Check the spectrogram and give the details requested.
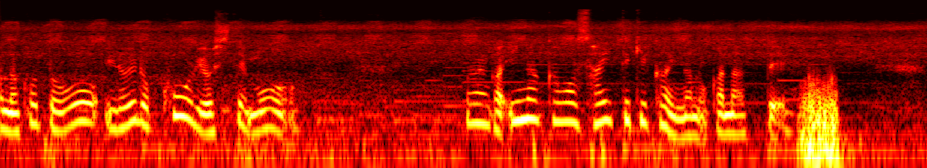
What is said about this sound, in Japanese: めっちゃセミ鳴いてますね。なんかに、まあ、目の前ですごい大きな木があって多分ここの木にもう何百匹っていうセミが住んでるんだと思います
